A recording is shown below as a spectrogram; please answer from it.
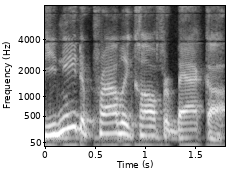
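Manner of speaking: plain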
